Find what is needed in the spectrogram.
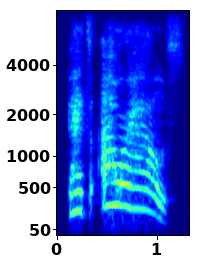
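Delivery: high, slow cry of alarm; shocked yell. A narrator's reading. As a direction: call out, seeing your home on TV. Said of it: "Martine yelled".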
